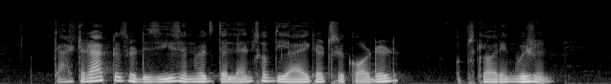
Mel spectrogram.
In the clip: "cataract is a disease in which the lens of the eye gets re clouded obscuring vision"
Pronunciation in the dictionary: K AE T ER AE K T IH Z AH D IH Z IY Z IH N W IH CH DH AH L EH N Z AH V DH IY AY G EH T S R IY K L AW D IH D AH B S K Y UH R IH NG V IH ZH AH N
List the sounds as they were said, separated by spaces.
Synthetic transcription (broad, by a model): K AE T ER AE K T IH Z AH D IH Z IY Z IH N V IH CH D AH L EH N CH AH V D IY AY G EH T S R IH K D D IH D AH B S K Y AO R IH NG V IH ZH AH N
